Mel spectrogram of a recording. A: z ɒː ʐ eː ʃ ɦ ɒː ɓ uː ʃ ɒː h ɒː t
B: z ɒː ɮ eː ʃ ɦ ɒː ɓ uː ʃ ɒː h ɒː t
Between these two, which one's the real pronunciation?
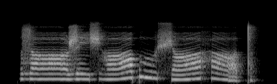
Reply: A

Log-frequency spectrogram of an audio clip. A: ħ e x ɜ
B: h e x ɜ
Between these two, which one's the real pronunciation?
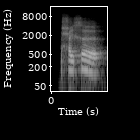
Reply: A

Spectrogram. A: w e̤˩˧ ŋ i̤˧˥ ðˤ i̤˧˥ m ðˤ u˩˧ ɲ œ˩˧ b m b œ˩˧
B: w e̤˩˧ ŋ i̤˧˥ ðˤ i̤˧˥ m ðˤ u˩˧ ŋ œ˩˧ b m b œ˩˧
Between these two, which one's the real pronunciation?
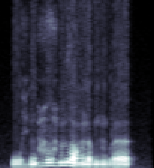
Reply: B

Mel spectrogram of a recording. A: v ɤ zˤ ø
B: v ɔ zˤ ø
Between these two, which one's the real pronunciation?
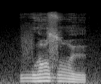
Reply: A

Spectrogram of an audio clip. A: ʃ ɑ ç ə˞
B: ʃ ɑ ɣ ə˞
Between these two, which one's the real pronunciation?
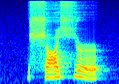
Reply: A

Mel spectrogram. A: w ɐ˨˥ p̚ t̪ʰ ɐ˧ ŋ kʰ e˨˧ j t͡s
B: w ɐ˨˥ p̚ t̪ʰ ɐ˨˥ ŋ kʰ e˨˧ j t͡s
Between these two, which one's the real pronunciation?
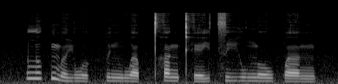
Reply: A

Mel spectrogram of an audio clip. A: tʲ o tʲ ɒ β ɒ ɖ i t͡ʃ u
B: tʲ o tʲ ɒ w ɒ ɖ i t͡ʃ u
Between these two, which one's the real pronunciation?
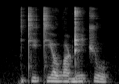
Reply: B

